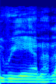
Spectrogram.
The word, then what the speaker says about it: Rihanna: Now, so Rihanna, and that's actually Rihanna. That's how you're supposed to pronounce it.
